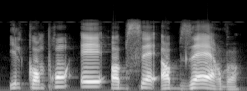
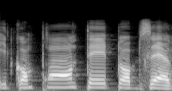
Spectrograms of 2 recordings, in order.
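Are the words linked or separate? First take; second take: separate; linked. First: The words are said separately without linking. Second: The words are linked together in one flow. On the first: The speaker calls it right. "You don't join" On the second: The speaker calls it wrong. "You cannot say"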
